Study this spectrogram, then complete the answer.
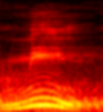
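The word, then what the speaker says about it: knee: ठीक है, अच्छा एक बात बताओ, के एन डबल ई, अब यहां पर नी क्यों पढ़ रहे हैं? नी, नी माने न का ही उच्चारण हो रहा है, के का उच्चारण क्यों नहीं हो रहा है? के को हम क्यों नहीं प्रोनाउंस कर रहे हैं?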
